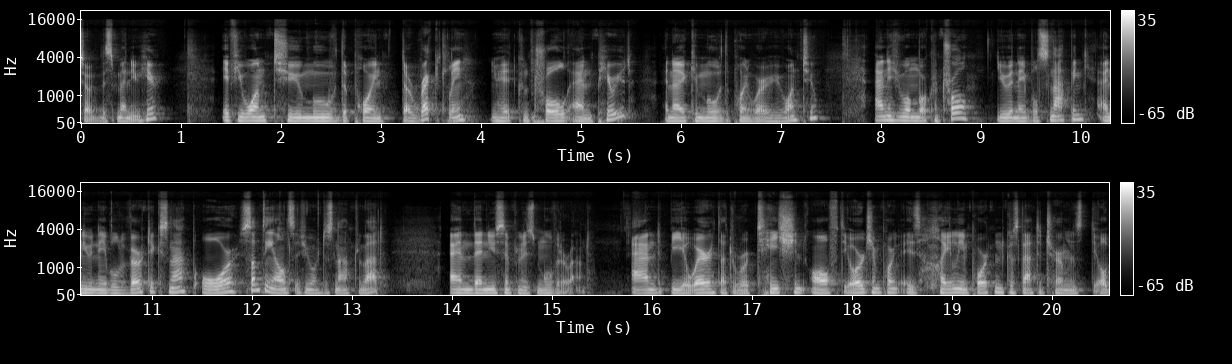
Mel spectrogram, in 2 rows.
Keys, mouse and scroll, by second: 4.4 ctrl+., 5.7 g, 9.6-12.6 drag, 13.5-14.3 middle drag, 14.3 g.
